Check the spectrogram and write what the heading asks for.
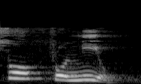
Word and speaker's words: sophroneo: Is the word sophroneo. S-O-P-H-R-O-N-E-O. Sophroneo. S-O-P-H-R-O-N-E-O. S-O-P-H-R-O-N-E-O.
